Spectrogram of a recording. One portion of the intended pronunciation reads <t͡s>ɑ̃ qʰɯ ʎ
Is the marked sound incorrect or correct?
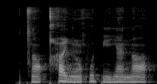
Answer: correct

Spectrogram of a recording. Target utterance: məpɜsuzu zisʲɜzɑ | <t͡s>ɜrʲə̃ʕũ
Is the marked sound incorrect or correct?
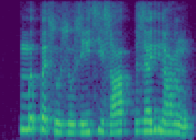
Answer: incorrect: z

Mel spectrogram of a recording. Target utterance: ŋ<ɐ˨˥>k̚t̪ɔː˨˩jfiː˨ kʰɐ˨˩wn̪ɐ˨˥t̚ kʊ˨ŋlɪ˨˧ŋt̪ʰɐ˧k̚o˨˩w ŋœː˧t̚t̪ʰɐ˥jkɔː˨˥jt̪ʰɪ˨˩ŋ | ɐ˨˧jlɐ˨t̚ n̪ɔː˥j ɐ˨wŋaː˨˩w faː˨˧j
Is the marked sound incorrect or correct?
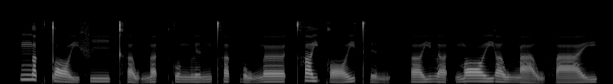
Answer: incorrect: ɐ˥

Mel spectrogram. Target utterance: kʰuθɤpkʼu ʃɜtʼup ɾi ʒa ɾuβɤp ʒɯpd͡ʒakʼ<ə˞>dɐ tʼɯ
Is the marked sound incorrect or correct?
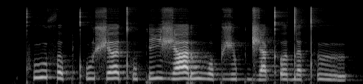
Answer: incorrect: ɤ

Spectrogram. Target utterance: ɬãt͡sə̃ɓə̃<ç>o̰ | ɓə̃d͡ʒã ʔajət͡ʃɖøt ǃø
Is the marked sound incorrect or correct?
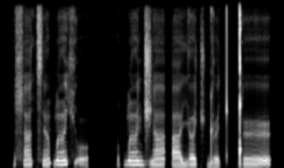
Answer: correct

